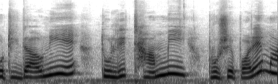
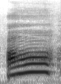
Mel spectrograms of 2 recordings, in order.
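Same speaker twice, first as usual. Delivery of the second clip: pained gasp; 9 semitones higher than usual. Acted. Pricked by fish bone.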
